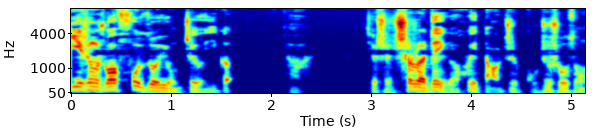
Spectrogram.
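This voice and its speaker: The sound is dry and close, with no echo. A man speaks somewhat breathily at a moderate pace and a fairly low pitch. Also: very clean recording, silent background. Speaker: health podcast host. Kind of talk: personal storytelling monologue. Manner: animated.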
